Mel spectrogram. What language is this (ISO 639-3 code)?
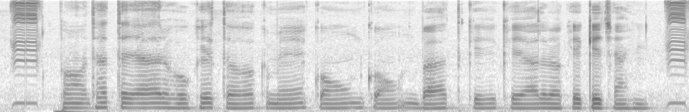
bho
